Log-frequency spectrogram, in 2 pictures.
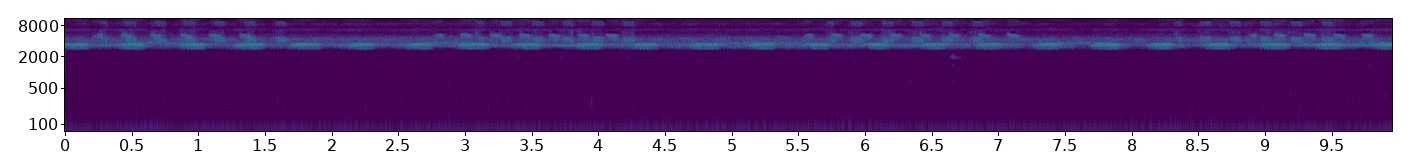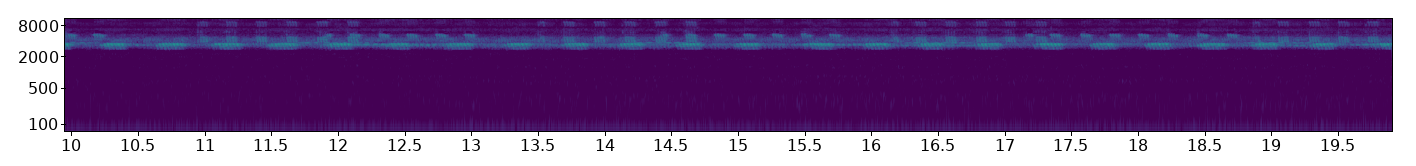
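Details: Autumn insect orchestra of crickets and companions near a streetlight, with evenly spaced high-pitched chirps, about two per second, running unbroken. Bursts of sharper, rapid trilling from neighbouring insects rise and fade every few seconds.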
